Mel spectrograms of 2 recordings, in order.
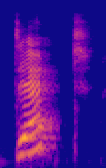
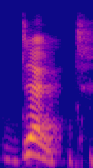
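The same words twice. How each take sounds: First: The b sound is pronounced. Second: The b sound is silent. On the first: The speaker calls it wrong. "it's not debt" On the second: The speaker calls it right. "Be silent"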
